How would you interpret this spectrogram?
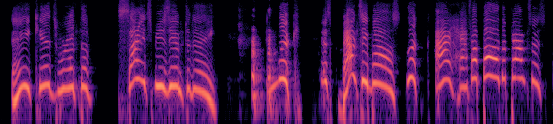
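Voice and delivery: voice pitched really high. Show how he talks to kids at the places he goes, in a really high-pitched Blippi voice. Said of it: "talks with a really high-pitched voice".

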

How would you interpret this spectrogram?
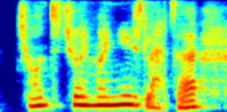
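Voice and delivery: small whispered voice. Mocking a website's newsletter signup hidden in the footer: tiny whispering voice. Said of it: "this tiny whispering voice that goes".

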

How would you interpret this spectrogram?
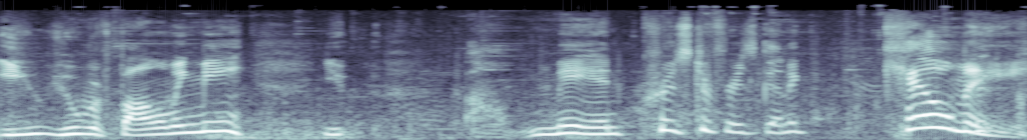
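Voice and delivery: high-pitched stammer, tripping over words. Caught following someone, he can only stammer while looking at them: stammering. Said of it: "He just stammers".

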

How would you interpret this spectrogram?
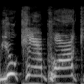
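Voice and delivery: play-acted, shrill, very high shrieking scream. Retelling an old lady in a video screaming at two guys: imitating someone screaming. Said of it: "she's screaming at them".

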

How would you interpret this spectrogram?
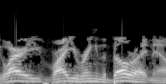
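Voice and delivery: ordinary talk, nothing marked

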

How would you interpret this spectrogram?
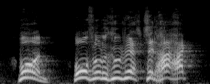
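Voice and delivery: like a quarterback calling plays. Playing a movie-title game, saying a title like a quarterback calling plays. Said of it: "a quarterback about to call the plays".

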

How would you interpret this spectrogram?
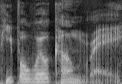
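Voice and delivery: put-on, grand, comforting movie-speech style reassuring voice. Scene putting a worried promoter named Ray at ease: James Earl Jones voice. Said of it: "your expertise of James Earl Jones as Terrence Mann".

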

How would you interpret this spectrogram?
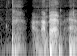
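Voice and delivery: very quiet, breathy, serious hero-style whisper. Parodying a very serious Batman scene, in a Batman whisper. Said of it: "I whisper".

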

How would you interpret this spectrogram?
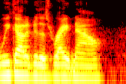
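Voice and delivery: normal talking voice

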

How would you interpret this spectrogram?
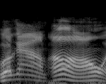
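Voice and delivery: very high, cartoon-style voice. Retelling his old video show voiceovers: imitating Mel Blanc. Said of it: "I just copied him".

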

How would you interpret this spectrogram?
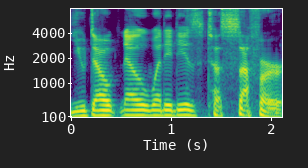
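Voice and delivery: rasping, raspy, high-pitched delivery. Discussing a creepy woman from a film, a speaker imitates her: raspy high-pitched Poltergeist voice. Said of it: "That raspy, high pitched voice that she has".

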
